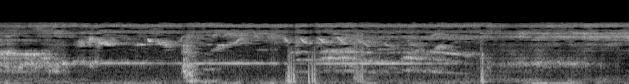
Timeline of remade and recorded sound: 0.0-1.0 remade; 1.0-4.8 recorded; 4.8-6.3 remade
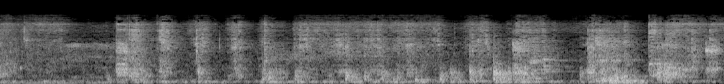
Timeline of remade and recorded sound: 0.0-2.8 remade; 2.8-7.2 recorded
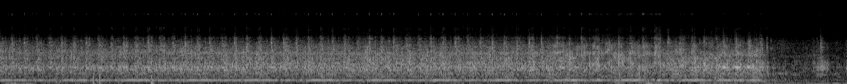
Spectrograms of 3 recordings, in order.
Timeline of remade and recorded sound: 0.0-5.5 recorded; 5.5-7.2 remade; 7.2-8.5 recorded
